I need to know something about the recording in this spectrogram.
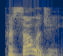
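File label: "posology", British English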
